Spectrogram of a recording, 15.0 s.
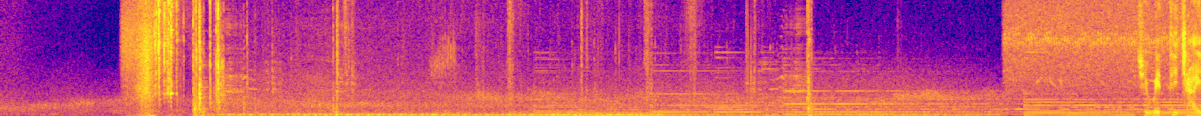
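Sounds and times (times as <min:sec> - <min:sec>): car engine idling: 0:02.6 - 0:13.9
sustained music notes: 0:03.0 - 0:15.0.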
